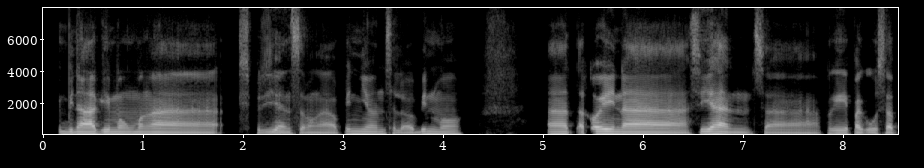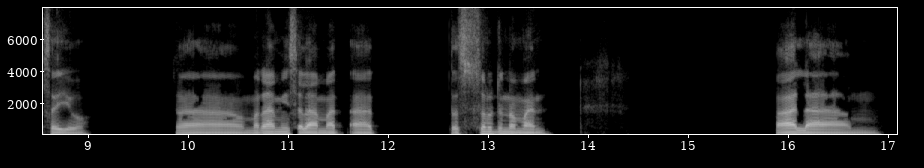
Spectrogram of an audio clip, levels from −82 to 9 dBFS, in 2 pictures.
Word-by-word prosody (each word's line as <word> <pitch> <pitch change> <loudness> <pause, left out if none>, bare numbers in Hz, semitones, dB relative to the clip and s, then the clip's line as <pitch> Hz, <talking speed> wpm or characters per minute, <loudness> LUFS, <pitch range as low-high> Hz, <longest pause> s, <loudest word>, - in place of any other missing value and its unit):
ibinahagi 125 0 +4
mong 120 0 -1
mga 120 -1 +1 0.8
experience 115 -1 -4
sa 100 - -5
mga 95 -1 -5
opinyon, 135 -2 -3
saloobin 110 +6 -4
mo, 115 -1 -4 0.9
at 125 0 +1
ako'y 135 0 +5
nasiyahan 115 -1 +3
sa 100 +1 -5 0.5
pakikipag 110 -2 -2
usap 105 -1 -2
sayo. 100 -2 -3 0.8
Ah, 100 -2 -2
maraming 115 +3 0
salamat 110 -1 +1
at 100 -1 -1 0.8
sa 105 - -3
susunod 130 +3 -2
na 115 -1 0
naman. 105 -1 -2 2.2
Paalam. 100 -3 +1
110 Hz, 90 wpm, -23 LUFS, 100-120 Hz, 2.2 s, ako'y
